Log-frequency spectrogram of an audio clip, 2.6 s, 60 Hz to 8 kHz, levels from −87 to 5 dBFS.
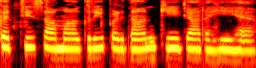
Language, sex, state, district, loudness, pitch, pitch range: Hindi, female, Uttarakhand, Uttarkashi, -18 LUFS, 250 Hz, 235-255 Hz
